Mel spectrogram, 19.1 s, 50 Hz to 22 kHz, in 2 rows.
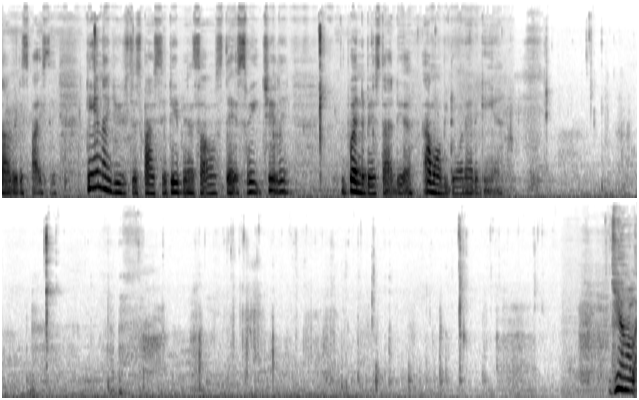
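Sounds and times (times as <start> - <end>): wet mouth clicks and smacks: 4.7 - 5.0, 10.2 - 10.4, 16.1 - 17.0
person chewing close to microphone: 7.6 - 17.9.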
